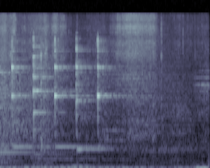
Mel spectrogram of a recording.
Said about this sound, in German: Übrigens, auch oh, jetzt klingelt noch mein Handy.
